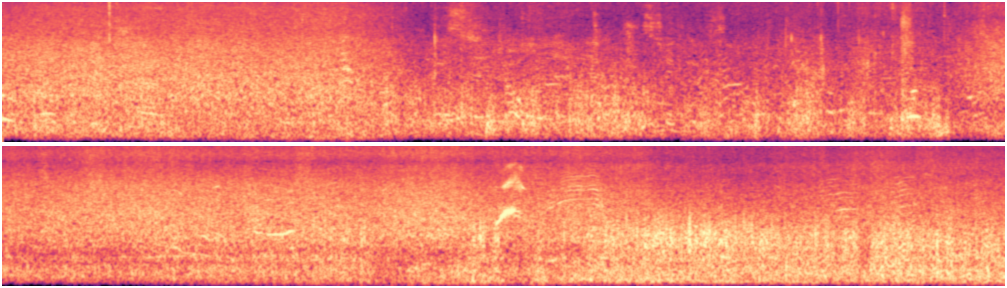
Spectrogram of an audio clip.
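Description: Small waves breaking on a sandy beach under a steady wind buffeting the microphone, getting a little louder near the end, with a few faint distant shouts.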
